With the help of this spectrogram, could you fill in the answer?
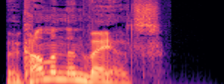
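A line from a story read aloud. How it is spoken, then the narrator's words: Call. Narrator (German): rief Edmund Tudor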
